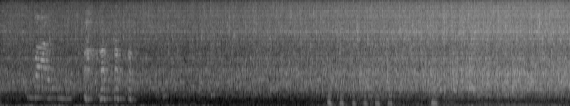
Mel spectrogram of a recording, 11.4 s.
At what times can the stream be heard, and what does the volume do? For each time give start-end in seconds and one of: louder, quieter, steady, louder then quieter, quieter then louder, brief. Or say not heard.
0.0-11.3 louder.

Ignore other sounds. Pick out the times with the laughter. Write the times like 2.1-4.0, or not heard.
0.5-2.7, 6.4-8.9.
